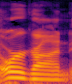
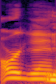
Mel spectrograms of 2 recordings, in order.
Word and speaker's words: Oregon: It's Oregon. It's not Oregon.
